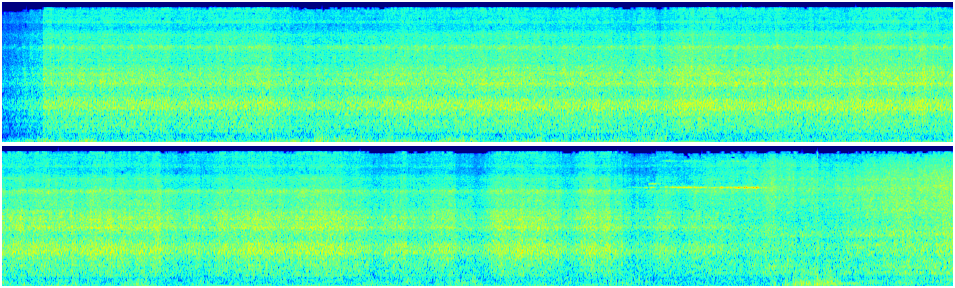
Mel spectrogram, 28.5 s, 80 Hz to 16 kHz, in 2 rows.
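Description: Class 121 diesel multiple unit's underfloor diesel engines running, a steady low drone with a broad mechanical rumble, swelling slightly near the end.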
